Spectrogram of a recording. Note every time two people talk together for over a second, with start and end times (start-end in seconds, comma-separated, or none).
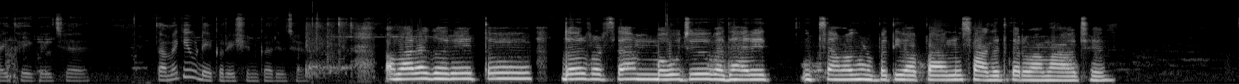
none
